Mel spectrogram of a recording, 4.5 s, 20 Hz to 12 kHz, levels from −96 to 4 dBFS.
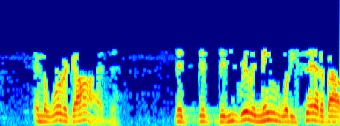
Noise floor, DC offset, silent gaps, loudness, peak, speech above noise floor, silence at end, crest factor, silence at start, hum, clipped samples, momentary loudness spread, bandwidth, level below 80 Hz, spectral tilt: -60 dBFS; under 0.1%; none; -16 LUFS; 0 dBFS; 45 dB; 0 s; 16 dB; 0.45 s; none; under 0.1%; 11 LU; 3.1 kHz; -54 dBFS; -12.5 dB/octave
